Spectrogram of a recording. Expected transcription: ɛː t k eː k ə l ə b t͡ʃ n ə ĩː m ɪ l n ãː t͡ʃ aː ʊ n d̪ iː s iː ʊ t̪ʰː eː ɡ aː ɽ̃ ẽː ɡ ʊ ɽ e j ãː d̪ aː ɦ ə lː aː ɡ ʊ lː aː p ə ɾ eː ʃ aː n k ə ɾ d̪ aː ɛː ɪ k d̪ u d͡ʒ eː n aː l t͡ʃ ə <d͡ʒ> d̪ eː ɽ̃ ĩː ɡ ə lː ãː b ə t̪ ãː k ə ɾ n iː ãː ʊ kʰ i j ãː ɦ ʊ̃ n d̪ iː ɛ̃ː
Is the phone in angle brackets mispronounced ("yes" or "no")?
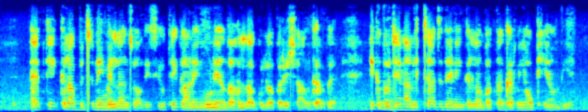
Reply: no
